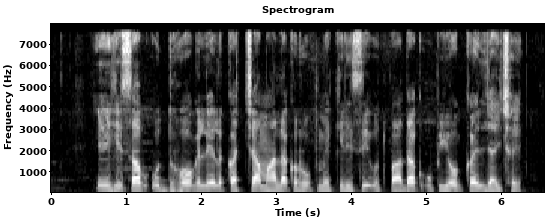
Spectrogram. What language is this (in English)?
Maithili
